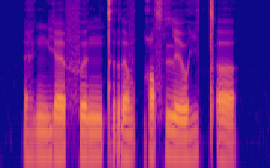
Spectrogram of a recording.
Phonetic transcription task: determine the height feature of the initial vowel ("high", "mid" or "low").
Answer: mid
